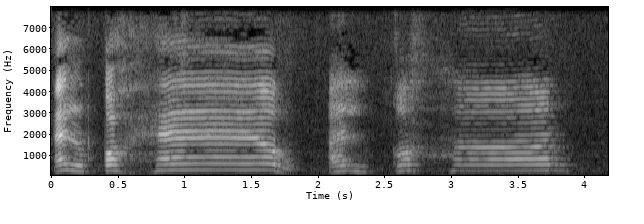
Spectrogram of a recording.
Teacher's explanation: الهاء مرققة والألف وراها مرققة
